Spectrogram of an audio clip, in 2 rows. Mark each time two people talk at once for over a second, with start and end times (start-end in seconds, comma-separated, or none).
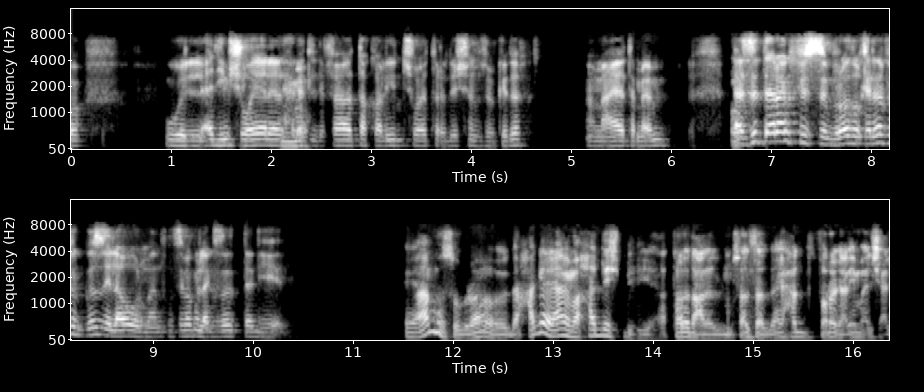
none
